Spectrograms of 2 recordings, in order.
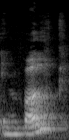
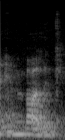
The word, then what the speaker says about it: Imbolc: far as i know most c's in old irish would actually be pronounced as a g not a c um but plenty of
